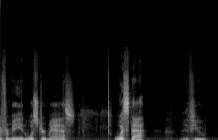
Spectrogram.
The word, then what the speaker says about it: Worcester: Worcester, if you pronounce it correctly.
